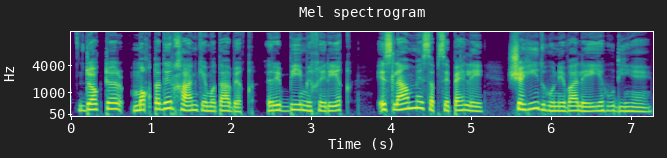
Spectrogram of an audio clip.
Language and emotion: Urdu, neutral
